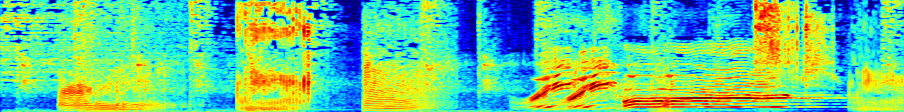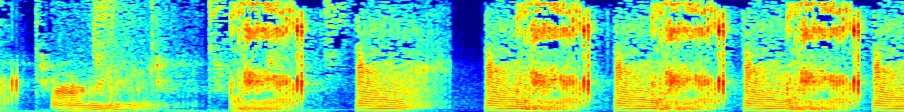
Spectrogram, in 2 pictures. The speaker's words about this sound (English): So here's my theme song, which I think is superior. Brain farts. And here's my brain farts theme song.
